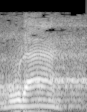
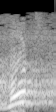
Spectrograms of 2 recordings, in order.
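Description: First: The final vowel is sounded. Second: The final vowel is dropped. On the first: "Buddha là đọc theo tiếng Anh" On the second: "đọc chuẩn là Bút"

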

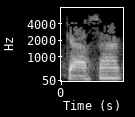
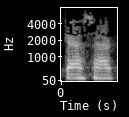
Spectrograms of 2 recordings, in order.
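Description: First: The first syllable has a low falling tone. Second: The first syllable has a level tone. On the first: The speaker calls it wrong. "đọc cà sa cũng được" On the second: The speaker calls it right. "mà đọc ca sa thì đúng chữ hơn"

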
